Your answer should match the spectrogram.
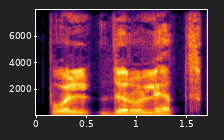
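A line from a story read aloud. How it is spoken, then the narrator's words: Irritated mutter. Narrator (Russian): пробурчал Кензи с ноткой раздражения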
